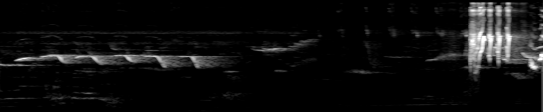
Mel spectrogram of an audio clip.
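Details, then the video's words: At a bird-singing competition, an oriental magpie-robin repeats a clear, sliding whistled note five times in quick succession, then goes quiet before a sudden loud burst of sharp chattering notes. "Suara kacer di area lomba"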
